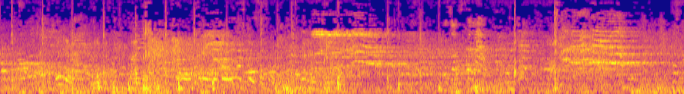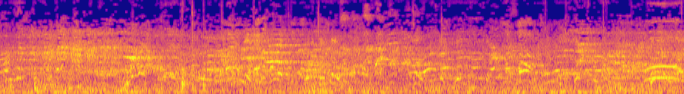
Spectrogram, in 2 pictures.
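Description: Young children shout and call out in a large echoing hall.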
